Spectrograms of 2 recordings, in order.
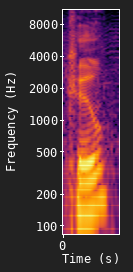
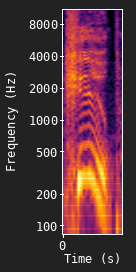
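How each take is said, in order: First: The word ends in a vowel with no P. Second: The word ends with an audible P sound. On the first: The intended word, a takeover of power. The speaker calls it right. "he means coup" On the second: It sounds like a shelter for birds. The speaker calls it wrong. "the voice actor pronounces the P"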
